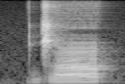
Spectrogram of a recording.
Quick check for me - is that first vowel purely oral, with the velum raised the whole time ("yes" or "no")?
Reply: no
